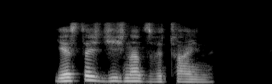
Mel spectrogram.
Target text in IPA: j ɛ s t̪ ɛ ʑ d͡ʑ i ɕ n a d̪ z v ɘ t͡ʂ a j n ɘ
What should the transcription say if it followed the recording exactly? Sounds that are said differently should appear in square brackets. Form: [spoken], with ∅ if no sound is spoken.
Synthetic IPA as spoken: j ɛ s t̪ ɛ ʑ d͡ʑ i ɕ n a d̪ z v ɘ t͡ʂ a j n ɘ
